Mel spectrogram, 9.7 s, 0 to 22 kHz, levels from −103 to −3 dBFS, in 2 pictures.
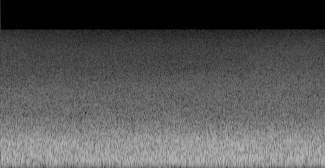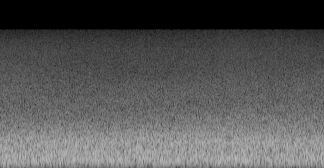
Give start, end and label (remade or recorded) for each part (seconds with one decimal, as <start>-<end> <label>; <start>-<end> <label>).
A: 0.0-8.3 recorded; 8.3-8.9 remade; 8.9-9.7 recorded

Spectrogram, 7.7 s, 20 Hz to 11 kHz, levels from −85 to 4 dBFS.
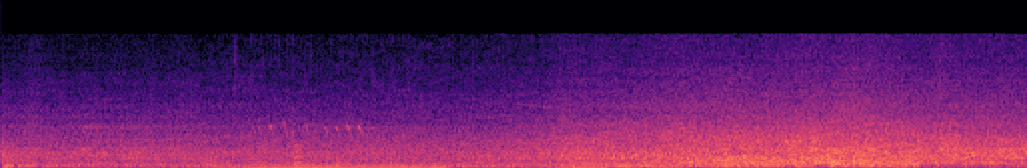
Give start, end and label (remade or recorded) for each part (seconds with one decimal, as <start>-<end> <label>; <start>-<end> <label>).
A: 0.0-1.5 remade; 1.5-5.8 recorded; 5.8-7.7 remade

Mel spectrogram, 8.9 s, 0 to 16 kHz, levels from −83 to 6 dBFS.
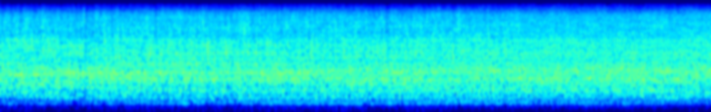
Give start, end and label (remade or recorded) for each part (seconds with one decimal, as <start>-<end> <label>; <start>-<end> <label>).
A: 0.0-6.4 recorded; 6.4-8.9 remade

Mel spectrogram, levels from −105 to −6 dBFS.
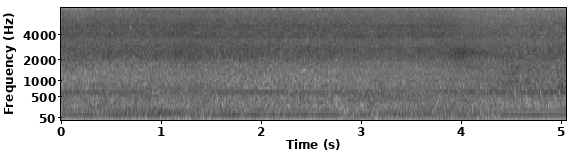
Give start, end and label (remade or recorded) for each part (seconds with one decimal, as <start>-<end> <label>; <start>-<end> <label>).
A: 0.0-0.9 recorded; 0.9-1.5 remade; 1.5-2.8 recorded; 2.8-4.4 remade; 4.4-5.1 recorded

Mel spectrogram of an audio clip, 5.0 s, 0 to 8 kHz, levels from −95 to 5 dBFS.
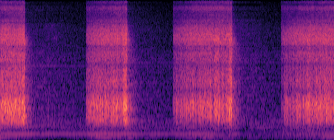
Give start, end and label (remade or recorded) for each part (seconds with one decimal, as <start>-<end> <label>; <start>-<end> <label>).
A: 0.0-3.2 recorded; 3.2-3.9 remade; 3.9-5.0 recorded

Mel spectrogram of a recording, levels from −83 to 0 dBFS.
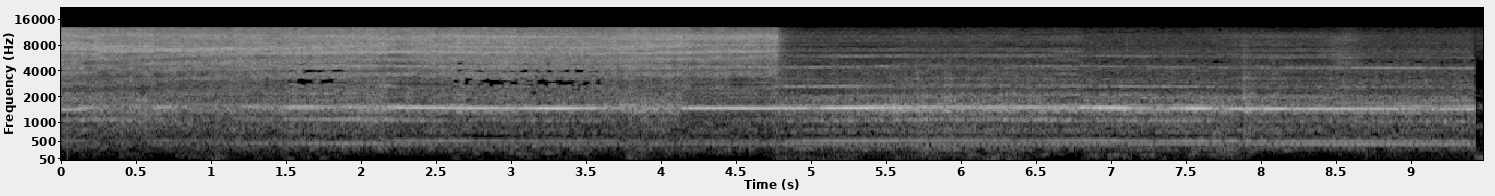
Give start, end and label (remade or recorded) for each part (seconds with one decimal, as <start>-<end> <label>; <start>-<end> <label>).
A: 0.0-1.5 remade; 1.5-1.9 recorded; 1.9-2.6 remade; 2.6-3.6 recorded; 3.6-6.8 remade; 6.8-7.8 recorded; 7.8-8.5 remade; 8.5-9.5 recorded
